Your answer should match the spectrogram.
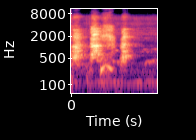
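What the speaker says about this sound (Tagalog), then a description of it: "Pasensyahan niyo na kung may tumatawal na aso." Dog barking nearby, three short sharp barks in quick succession with a faint whine between them, heard alone against a quiet background.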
